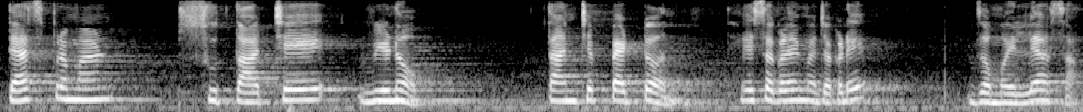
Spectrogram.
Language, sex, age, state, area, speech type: Goan Konkani, female, 45-60, Maharashtra, urban, spontaneous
